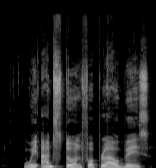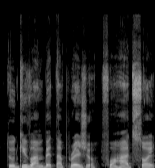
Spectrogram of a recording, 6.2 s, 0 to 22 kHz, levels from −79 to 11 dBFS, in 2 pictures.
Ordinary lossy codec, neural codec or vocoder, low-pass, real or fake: none; none; none; real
